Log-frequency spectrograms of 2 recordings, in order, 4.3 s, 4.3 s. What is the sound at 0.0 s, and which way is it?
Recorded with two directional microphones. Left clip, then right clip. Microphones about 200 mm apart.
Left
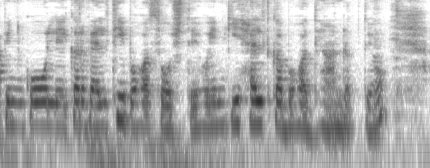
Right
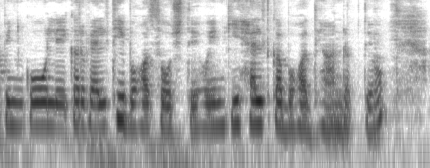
Speech, 25° right (ahead or behind).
